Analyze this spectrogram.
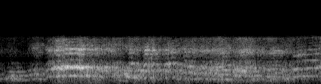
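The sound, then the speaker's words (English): A human voice mimics a sheep's bleat on cue, a wavering, nasal "baa" held for a few seconds, fairly loud, with faint laughter or chatter around it. “Do your sheep impersonation.”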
